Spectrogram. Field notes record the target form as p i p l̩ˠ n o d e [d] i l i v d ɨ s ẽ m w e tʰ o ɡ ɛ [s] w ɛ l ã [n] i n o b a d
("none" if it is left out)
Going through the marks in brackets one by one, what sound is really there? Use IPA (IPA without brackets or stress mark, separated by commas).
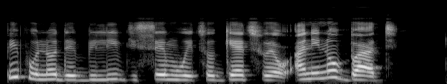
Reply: b, t, n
